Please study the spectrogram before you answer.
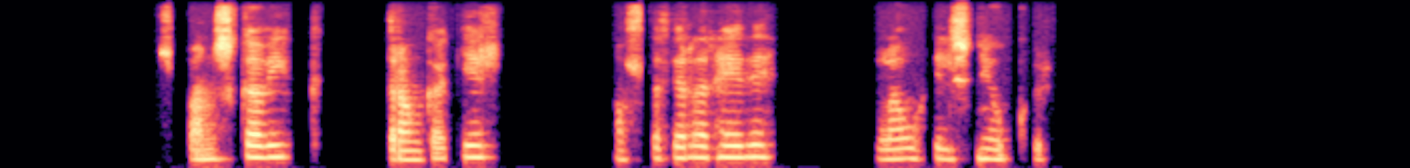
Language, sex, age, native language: Icelandic, female, 40-49, Icelandic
